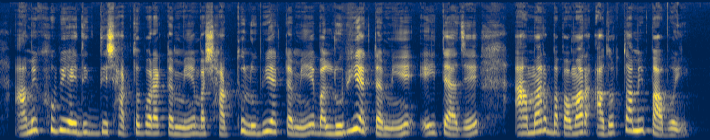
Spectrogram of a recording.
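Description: A woman speaks fast at a fairly high pitch with ordinary pitch variation. The recording is very clean, with a silent background.

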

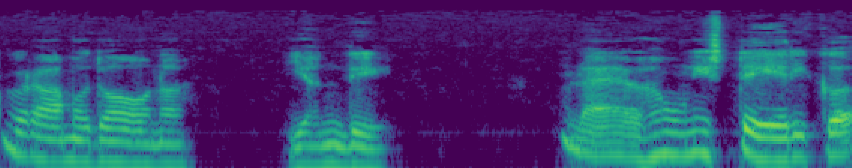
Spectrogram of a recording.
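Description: In a Lombard accent, a dark, mellow voice moves at a very slow pace against a quiet background. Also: man. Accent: Lomellina dialect of Lombardy. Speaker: dialect poet and translator. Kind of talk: poetry reading.

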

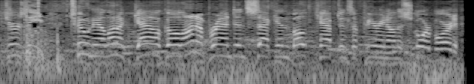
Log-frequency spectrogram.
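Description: Extremely high pitch for a man, at a moderate pace, with noticeable background noise. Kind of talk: live sports commentary on a youth soccer match, play-by-play. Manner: laughs and reacts in the moment, conversational and upbeat.

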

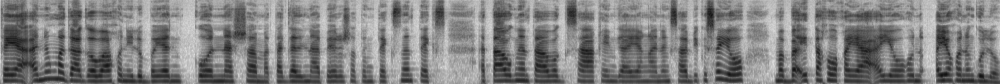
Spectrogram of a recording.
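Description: In a dry, close sound with no echo on a very clean recording with a silent background, a woman with a fairly high pitch speaks at a moderate pace in a monotone, flat intonation. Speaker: co-host reading complaint messages. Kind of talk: complaint mediation show, reading messages aloud.

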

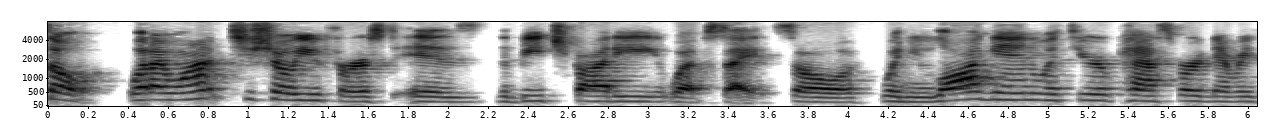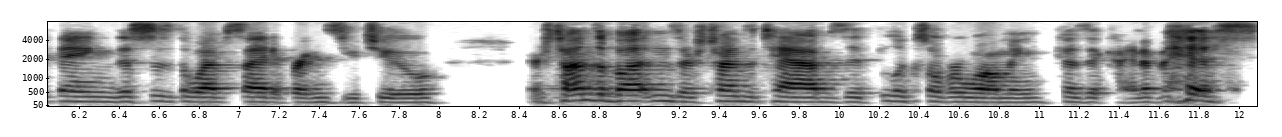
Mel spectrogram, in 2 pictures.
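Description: Against a quiet background, a woman talks at a fairly quick pace, her loudness swinging widely. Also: ordinary pitch variation. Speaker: online fitness coach leading a training call. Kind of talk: tutorial on a group coaching call. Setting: video call with screen sharing. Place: home room. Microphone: video call.

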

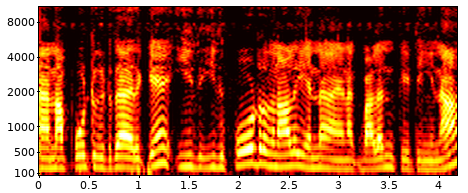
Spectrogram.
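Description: Here is a woman with an unremarkable speaking voice. Her pitch is medium, and its variation is ordinary. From Tamil Nadu, Manamadurai area. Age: 40s. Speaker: poultry farmer and farming video host. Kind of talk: casual farm tutorial vlog.

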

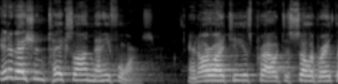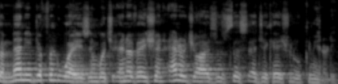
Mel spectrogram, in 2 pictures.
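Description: This man talks at a fairly quick pace with ordinary pitch variation. His pitch is high for a man, and the background is quiet. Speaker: ceremony host or university official. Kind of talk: formal ceremony speech. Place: hall. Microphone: podium.

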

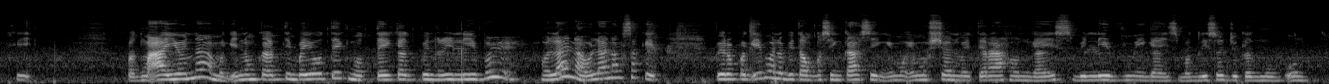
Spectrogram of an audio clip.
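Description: A woman with a fairly high voice speaks at a moderate pace with ordinary pitch variation over noticeable background noise. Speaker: vlogger. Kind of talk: casual commentary vlog. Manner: halting, stumbling over words.

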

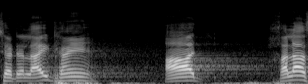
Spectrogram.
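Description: With a high pitch, a man talks in a monotone, flat intonation. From India, Lucknow; India. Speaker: Shia cleric; speaker. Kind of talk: sermon. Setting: mosque with congregation. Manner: repetitive oratorical cadence. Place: church.

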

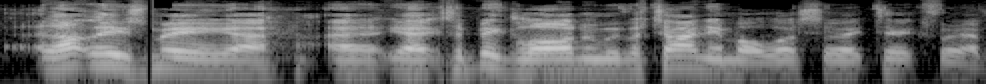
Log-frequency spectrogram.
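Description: Delivered at a very fast pace with ordinary pitch variation, the speech has a dry sound with no echo and a quiet background. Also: man, high pitch for a man. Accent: Yorkshire. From Yorkshire, England. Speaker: wood turner, interview guest. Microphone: video call.

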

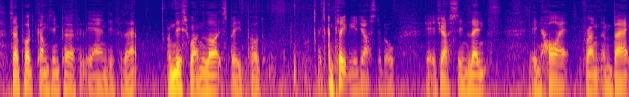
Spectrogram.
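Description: A man's plain, everyday voice at fairly low pitch and a fairly quick pace, with a dry sound with no echo and light background noise. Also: fairly even intonation. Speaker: guest. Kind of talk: interview answer. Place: waterside.

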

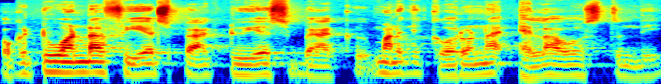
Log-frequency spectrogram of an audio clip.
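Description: The man's voice is somewhat breathy, with a dark, mellow tone. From Andhra Pradesh, East Godavari (Mandapeta); Andhra Pradesh, India. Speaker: pharma education company chairman. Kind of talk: interview. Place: home room. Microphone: lapel.

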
